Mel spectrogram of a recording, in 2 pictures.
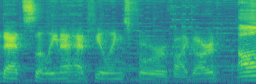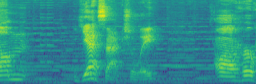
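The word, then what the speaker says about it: Vigarde: I've always said vard but yeah but like vigard actually makes a lot of sense now that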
